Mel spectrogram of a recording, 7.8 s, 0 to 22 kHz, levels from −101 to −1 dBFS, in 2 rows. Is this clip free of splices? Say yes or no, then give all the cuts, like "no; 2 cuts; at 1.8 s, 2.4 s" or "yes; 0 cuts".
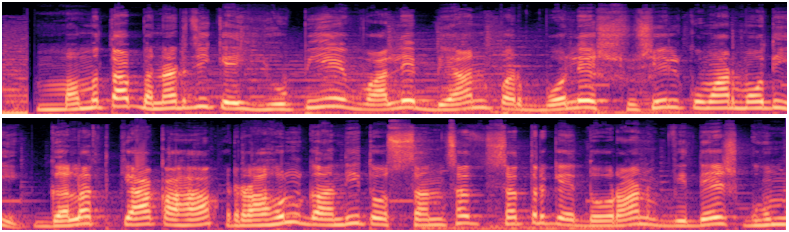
yes; 0 cuts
